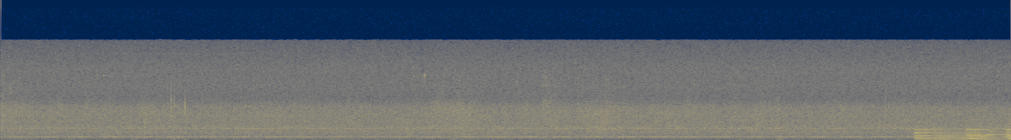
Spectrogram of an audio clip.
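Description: Steady room noise with a faint constant hum, then, about nine seconds in, a Yamaha digital keyboard begins playing sustained piano notes, much louder than the room.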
